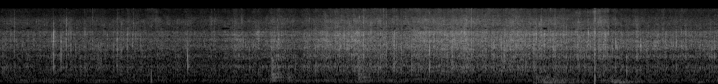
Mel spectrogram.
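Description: Sliced bell peppers and tomatoes sizzle in a pan for veg gobi manchurian, a steady close hiss of frying that swells slightly midway and carries on alone.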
